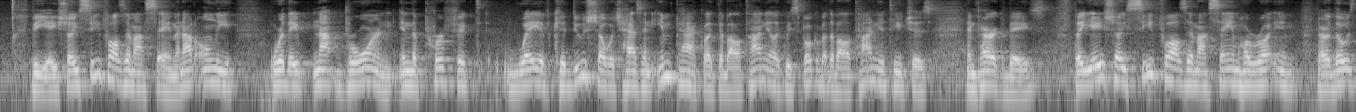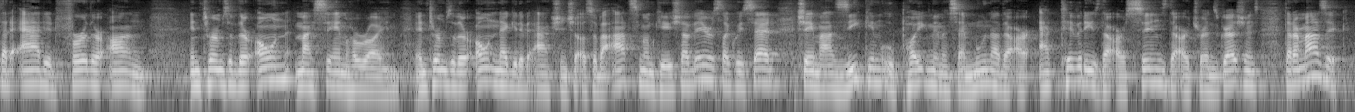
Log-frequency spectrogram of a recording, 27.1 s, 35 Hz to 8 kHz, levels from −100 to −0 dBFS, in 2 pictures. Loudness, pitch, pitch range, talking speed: -23 LUFS, 125 Hz, 115-140 Hz, 140 wpm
